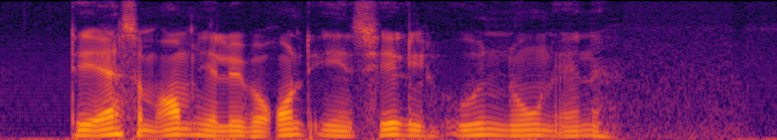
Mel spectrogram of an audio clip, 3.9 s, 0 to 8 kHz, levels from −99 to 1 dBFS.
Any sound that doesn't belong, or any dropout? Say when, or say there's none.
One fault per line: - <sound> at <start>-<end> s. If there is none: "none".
none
